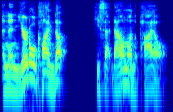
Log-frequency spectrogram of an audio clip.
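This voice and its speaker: A man reading a rhyming children's storybook aloud as expressive narration, like a teacher. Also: lowish voice, moderate pace, breathy edge, muffled recording.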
